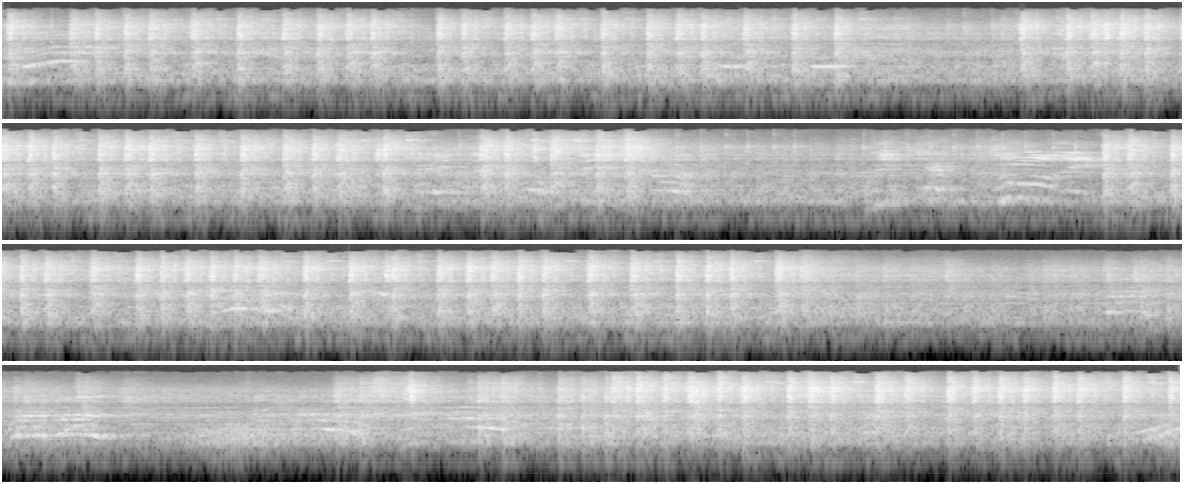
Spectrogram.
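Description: Rapid gunfire from a video game plays through small laptop speakers.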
